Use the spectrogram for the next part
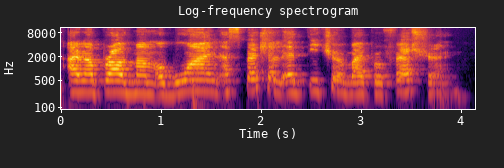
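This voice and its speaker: A woman from the Philippines co-hosting a live stream, speaking with many pauses and fillers. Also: on the high side, bright, forceful tone, poor audio. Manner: hesitant, many fillers and restarts. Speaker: co-host. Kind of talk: casual live-stream chat.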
